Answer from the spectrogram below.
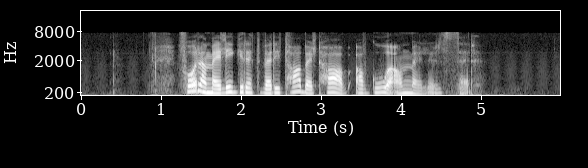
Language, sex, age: Norwegian, female, 44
